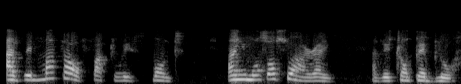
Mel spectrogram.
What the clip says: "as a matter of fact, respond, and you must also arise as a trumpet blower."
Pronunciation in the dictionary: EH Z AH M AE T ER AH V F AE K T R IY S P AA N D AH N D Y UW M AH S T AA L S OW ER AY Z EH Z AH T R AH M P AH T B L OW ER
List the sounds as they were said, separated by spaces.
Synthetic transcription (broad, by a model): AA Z AH M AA T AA AH V F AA K T R IY S P AA N D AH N Y UW M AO S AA S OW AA AY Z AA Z AH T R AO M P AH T B L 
